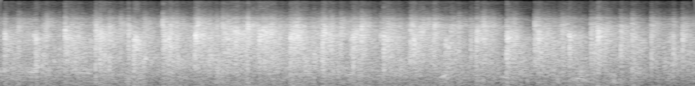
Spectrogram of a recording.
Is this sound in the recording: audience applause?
yes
